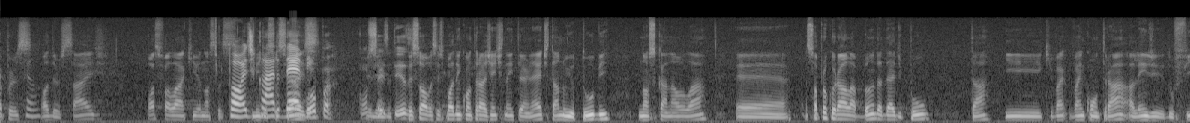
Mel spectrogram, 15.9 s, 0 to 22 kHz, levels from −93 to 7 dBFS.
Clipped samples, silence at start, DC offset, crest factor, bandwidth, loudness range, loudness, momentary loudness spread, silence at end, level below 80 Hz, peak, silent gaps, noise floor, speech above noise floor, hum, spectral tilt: under 0.1%; 0 s; under 0.1%; 24 dB; 12.5 kHz; 8 LU; -23 LUFS; 14 LU; 0 s; -56 dBFS; 0 dBFS; none; -48 dBFS; 25 dB; none; -3.5 dB/octave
